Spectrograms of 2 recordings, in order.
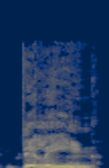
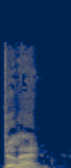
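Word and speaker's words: Dilyn: D-Y-L-A-N. And some even said to me, don't you know Carrie's Welsh? And in Wales, it's pronounced Dilleen. – No, it's not. No, the emphasis is on the first syllable.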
